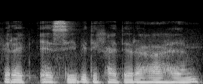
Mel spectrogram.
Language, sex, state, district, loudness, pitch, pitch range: Hindi, male, Arunachal Pradesh, Papum Pare, -16 LUFS, 105 Hz, 100-105 Hz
